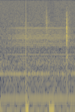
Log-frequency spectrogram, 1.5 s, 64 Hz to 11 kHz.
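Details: Zenith Y825 vacuum tube AM/FM radio during hum-and-buzz troubleshooting: steady low hum under the radio audio with faint ticks on top. Loud mains hum with a needed tube pulled out. Cause suspected, not confirmed.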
